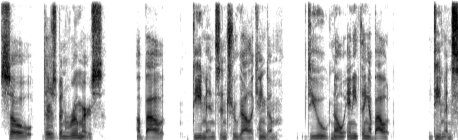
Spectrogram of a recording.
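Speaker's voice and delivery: speaking in a hush. In a role-play scene, a character questions another character: hushed voice. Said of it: "I'm talking kind of like a hushed voice right now".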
